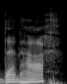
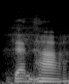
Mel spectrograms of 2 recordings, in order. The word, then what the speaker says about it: Den Haag: How do you pronounce it? The Hague? – The Hague. It's the called Hague. In the Netherlands it's called Den Haag. – Den Haag.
